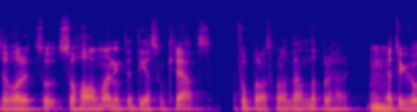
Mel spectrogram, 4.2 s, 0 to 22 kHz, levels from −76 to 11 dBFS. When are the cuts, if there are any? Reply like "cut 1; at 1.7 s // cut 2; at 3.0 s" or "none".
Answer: cut 1; at 2.2 s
